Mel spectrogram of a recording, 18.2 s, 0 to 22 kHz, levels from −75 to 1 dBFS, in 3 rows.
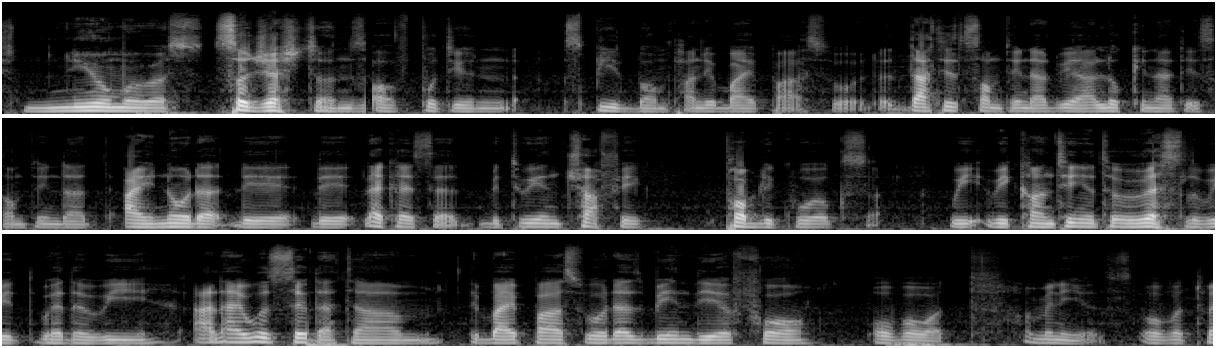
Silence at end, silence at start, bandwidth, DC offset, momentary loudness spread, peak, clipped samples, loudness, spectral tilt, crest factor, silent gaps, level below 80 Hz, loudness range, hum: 0 s; 0 s; 15 kHz; under 0.1%; 13 LU; 0 dBFS; under 0.1%; -20 LUFS; -6 dB/octave; 20 dB; none; -40 dBFS; 5 LU; none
